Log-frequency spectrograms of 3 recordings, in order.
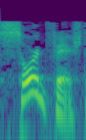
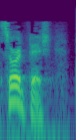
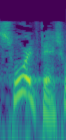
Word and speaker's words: swordfish: I believe it's pronounced swordfish. The W is silent. I think it's a common mistake since I asked my daughter Lauren, the college kid. She pronounced it swordfish, but Carly, my high school kid, pronounced it swordfish with the W.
